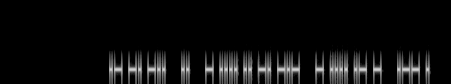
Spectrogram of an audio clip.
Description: Morse code, heard as a keyed tone, about 50 wpm, 700 Hz. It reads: AND I THINK THAT WE
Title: Sets of 5 Words Encore2 50wpm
